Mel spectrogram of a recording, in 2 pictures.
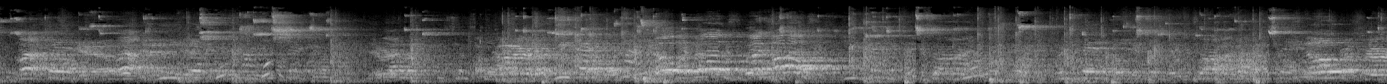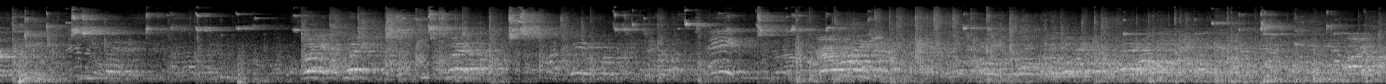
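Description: Basketball game sounds in a gym: a basketball being dribbled on the hardwood floor, with players and spectators calling out, all echoing in the large hall.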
